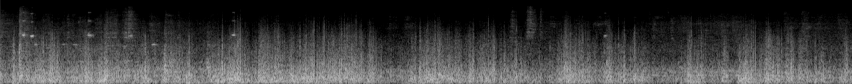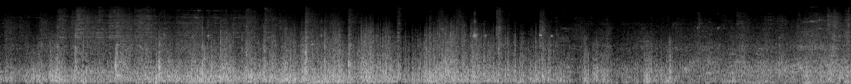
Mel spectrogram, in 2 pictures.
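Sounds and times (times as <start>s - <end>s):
wheels clattering over rail joints: 0.0s - 2.6s, 4.9s - 17.0s.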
